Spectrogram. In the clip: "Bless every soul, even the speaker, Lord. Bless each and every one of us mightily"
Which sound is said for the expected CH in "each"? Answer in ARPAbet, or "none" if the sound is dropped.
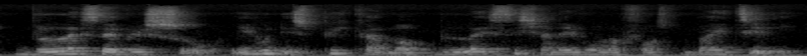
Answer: SH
